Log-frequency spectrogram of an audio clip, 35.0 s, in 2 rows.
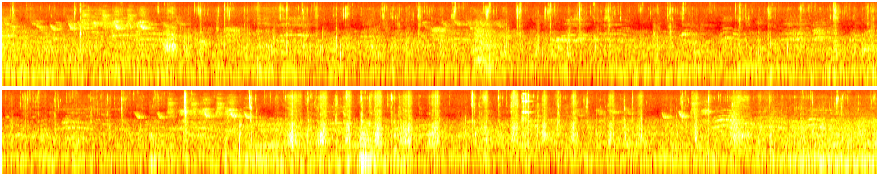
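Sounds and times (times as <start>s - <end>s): chewing and crunching food: 0.0s - 35.0s.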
